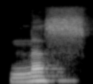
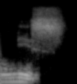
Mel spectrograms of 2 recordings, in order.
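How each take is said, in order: First: The ending has a weak 'uh' vowel, like 'nus'. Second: The ending has a short 'i' vowel, like 'nis'. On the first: "it is nus or nis" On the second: "it is nus or nis"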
